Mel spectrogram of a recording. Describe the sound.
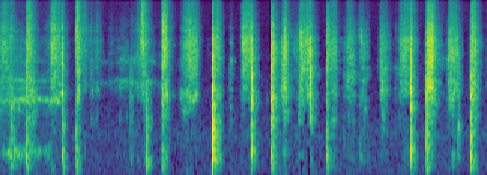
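Tarot cards shuffled during a card reading: many quick, papery riffling bursts in an uneven rhythm, with brief pauses between flurries. No talk is heard over the shuffling.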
